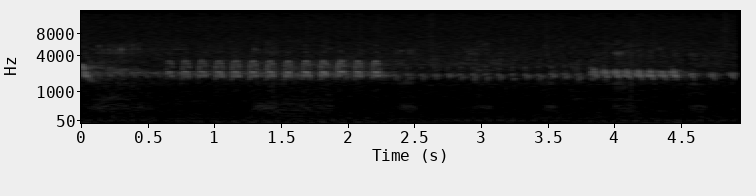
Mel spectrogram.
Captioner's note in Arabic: تغريد الطيور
